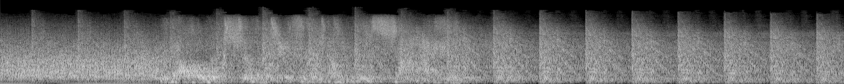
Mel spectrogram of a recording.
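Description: A section of an electronic techno track dominated by a dense noise wash and sharp, rapid hits. From about five seconds in the hits fall evenly, a little over twice a second, each one fading quickly.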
